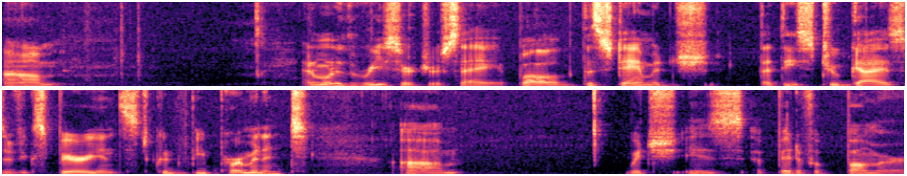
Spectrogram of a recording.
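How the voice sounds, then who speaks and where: A soft-spoken man at a fairly low pitch, fairly slow pace and ordinary pitch variation, with long, frequent pauses. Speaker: news commentary show host. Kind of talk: casual news commentary. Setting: at home at night. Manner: quiet, soft-spoken; hesitant, many fillers.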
